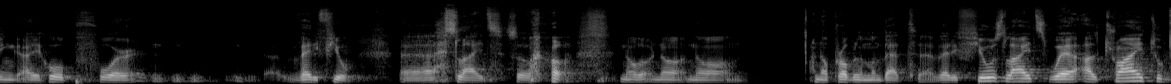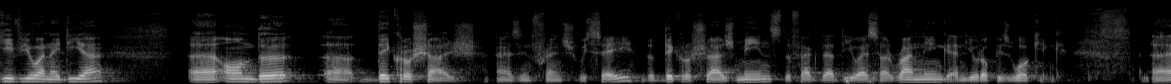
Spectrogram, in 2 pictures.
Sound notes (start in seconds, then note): 14.1 speaks in French; 18.0 speaks in French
